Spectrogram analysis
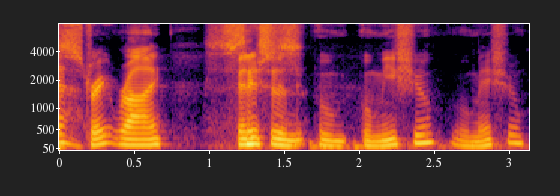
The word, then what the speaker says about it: umeshu: Six Finishes umeshu.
